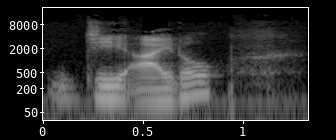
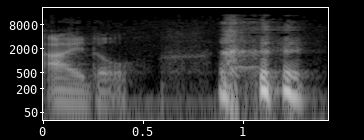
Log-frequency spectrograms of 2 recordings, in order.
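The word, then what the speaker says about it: (G)I-DLE: There's a group called, like, it's spelled like GI dash like DLE, like, so it's like G Idol, but I think they just call it Idol. Something with the Korean pronunciation, yeah.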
